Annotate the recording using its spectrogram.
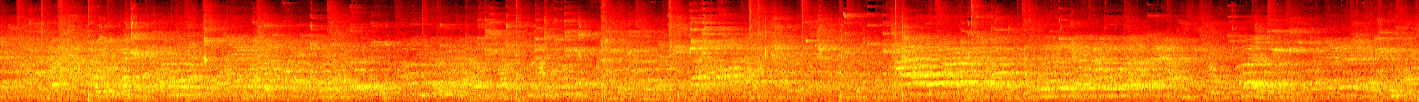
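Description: Men and women chatter and call out across the echoing hall.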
